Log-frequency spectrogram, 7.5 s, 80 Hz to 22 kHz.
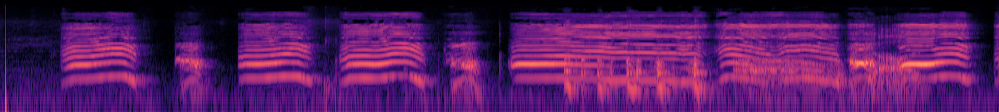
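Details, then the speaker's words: Adult man's imitation of a baby crying, a trick he performed on television in 1993: rising and falling wails in bursts with gasping breaths between. "it's a crying baby the crying baby has seen on david letterman thank you thank you"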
